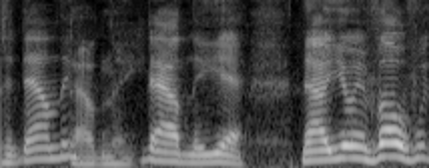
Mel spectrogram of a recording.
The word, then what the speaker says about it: Dowdney: How do we pronounce it? Dowdney? Dowdney, yeah.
